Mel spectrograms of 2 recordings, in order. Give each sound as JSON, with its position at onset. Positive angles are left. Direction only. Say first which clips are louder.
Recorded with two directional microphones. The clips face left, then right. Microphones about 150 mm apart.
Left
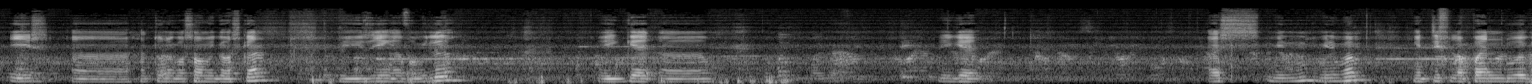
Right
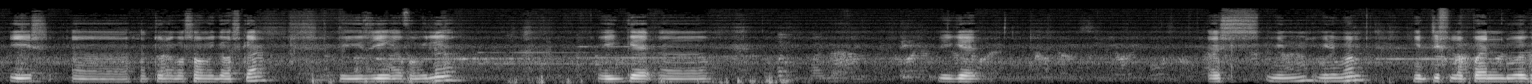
{"t": 0.1, "sound": "speech", "louder": "right 10 dB", "side_deg": -35}
{"t": 5.9, "sound": "speech", "louder": "right 6 dB", "side_deg": -40}
{"t": 9.4, "sound": "speech", "louder": "right 9 dB", "side_deg": -45}
{"t": 12.1, "sound": "speech", "louder": "right 5 dB", "side_deg": -50}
